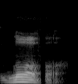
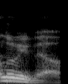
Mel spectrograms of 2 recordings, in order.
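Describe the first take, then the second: First: The first syllable sounds like the word love. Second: The first syllable does not sound like love. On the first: The speaker calls it right. "It's Louisville, Love like basically Louisville" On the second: The speaker calls it wrong. "not Louisville"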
